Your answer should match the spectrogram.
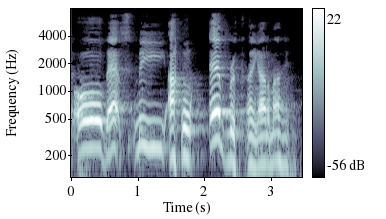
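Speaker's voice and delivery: high, drawn-out eager cry; acted-out eager volunteer; eager declaration. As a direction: jump up and claim it, stretching the opening words. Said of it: "jump straight up and say".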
